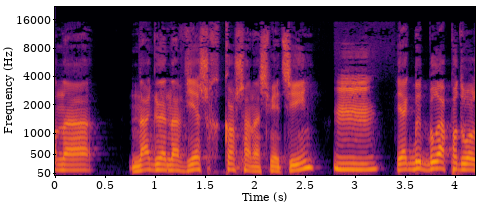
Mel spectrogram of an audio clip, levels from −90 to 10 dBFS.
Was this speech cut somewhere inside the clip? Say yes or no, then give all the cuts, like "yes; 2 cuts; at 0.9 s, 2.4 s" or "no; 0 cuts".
no; 0 cuts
